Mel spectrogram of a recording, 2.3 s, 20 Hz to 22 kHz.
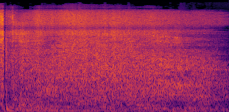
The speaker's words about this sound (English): Yep, rolled a 2, so the grenade goes clink, explodes, and just sending shards into both these things.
